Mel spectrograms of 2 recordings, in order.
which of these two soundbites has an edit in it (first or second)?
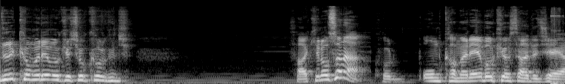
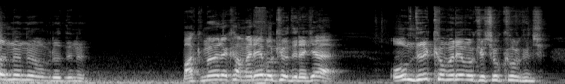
first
